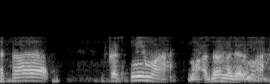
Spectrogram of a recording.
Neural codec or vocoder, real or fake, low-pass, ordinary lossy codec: vocoder, 22.05 kHz, 80 mel bands, HiFi-GAN; fake; 3.6 kHz; AAC, 32 kbps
